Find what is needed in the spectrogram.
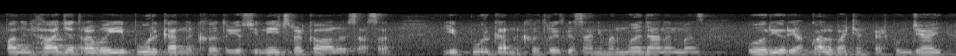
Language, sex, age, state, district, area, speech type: Kashmiri, male, 18-30, Jammu and Kashmir, Budgam, rural, spontaneous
